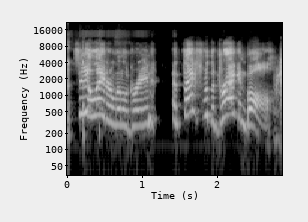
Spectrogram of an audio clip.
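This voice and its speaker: At a fairly quick pace, the put-on character voice rings out at an extremely high pitch. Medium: voice reel.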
